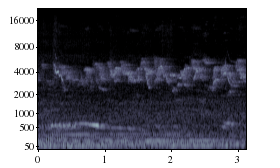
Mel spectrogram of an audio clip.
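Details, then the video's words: Lombok yellow white-eye in a cage giving a ngejos song, a blurred run of high, wavering chirps over steady low background hum and a soft, lower whistle. "SUARA KECIAL KUNING LOMBOK NGEJOS SELOW"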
